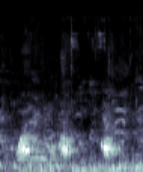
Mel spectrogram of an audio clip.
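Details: Labrador Retriever giving three short, deep barks about half a second apart, with background noise and a man speaking Hindi nearby.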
